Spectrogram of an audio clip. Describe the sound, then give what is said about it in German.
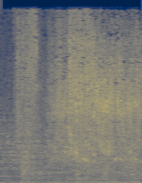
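Gunships launch and leave a starship's hangar in a loud, dense roar. The engine rumble is a continuous wash of noise with faint booming undertones throughout. “Kanonenboote bereit machen. Wir sind soweit, Admiral. Die Kanonenboote verlassen den Hangar der Resolute.”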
